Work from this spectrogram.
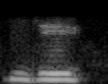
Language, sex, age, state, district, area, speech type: Urdu, female, 18-30, Bihar, Saharsa, rural, conversation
